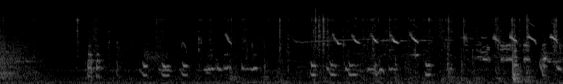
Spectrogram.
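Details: Chickens make paired low clucks, then a fast run of bright descending peeps, about two or three per second, with a few sharp taps.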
